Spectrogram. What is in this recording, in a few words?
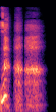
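Voice damaged, Japanese; pizzica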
